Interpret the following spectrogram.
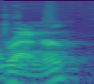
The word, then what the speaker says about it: Brynner: Yul Brynner, definitely not Brynner as I've heard people say, spoke Russian, French, Japanese, Hungarian, and English.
